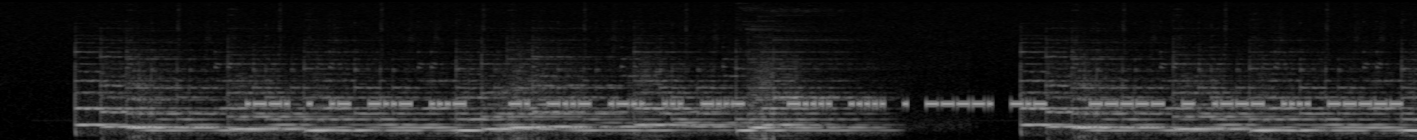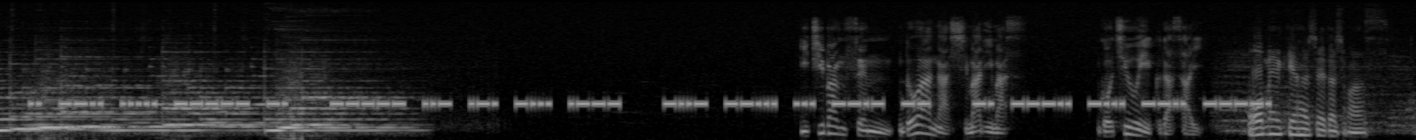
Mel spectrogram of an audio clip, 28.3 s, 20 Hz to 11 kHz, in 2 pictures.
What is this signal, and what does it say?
Morse code, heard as a keyed tone, machine-sent, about 31 wpm, spaced as for 25 wpm, 880 Hz. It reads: PEAXV NXLSX 65E9K 0TJH0 IZ50N 0URBJ X7SQM N8BZ9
